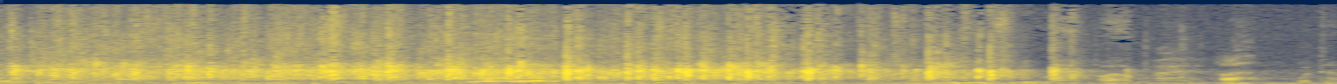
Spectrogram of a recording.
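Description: A crowd applauds in a dense, steady patter of clapping that holds for several seconds, then thins out and fades toward the end.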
